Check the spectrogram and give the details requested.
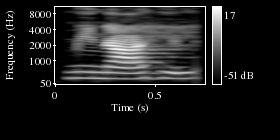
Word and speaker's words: Minahil: हैं Islamic info इन उर्दू आज का नाम मिनाहिल है मिनाहिल नाम की इंग्लिश में स्पेलिंग है एम आई एन ए एच आई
